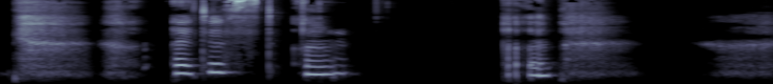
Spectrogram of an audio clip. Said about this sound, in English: I'm out of breath. From running up the stairs when I heard my phone ring.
